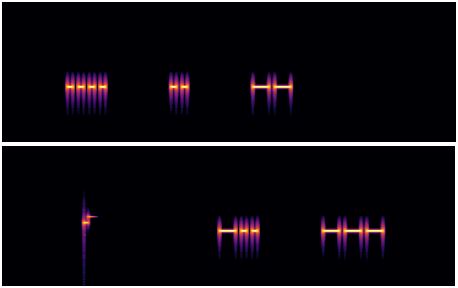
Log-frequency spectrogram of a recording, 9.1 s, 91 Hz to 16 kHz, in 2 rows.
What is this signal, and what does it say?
Morse code, heard as a keyed tone, about 22 wpm, spaced as for 10 wpm, 700 Hz. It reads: HIM DO
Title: 4x Character Spacing - Top 100 Words - 22wpm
